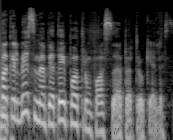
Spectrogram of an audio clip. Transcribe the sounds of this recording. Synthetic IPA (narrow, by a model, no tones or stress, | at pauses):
pɐkɐlʲbʲeːsʲɪmʲɐpʲiɛt̪ɐɪpoːt̪ɾʊmpoːspʲɛɾt̪ɾɐʊkʲæ̰ːlʲɪs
